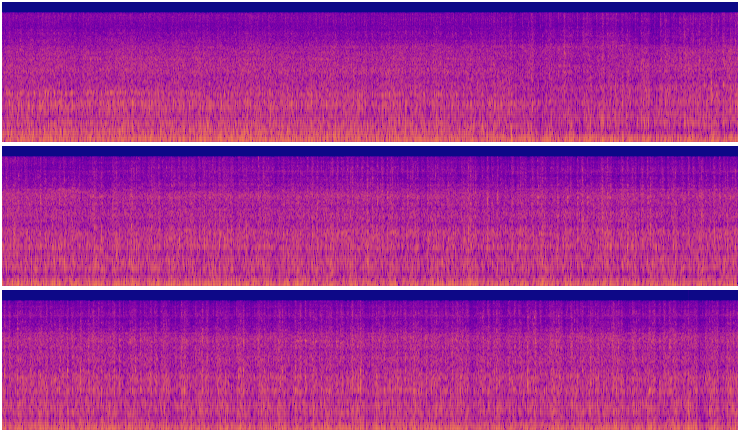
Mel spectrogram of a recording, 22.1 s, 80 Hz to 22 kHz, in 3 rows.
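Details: A VW air-cooled 1600 dual-port flat-four idles roughly with irregular pops and stumbles despite a rebuilt Solex 34 PICT 3 carb, new SVDA distributor, cap, rotor, wires and plugs.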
